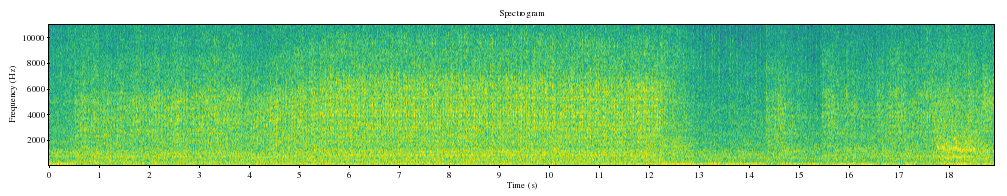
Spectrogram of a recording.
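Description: A heavy truck engine drones steadily as it drives along a road.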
